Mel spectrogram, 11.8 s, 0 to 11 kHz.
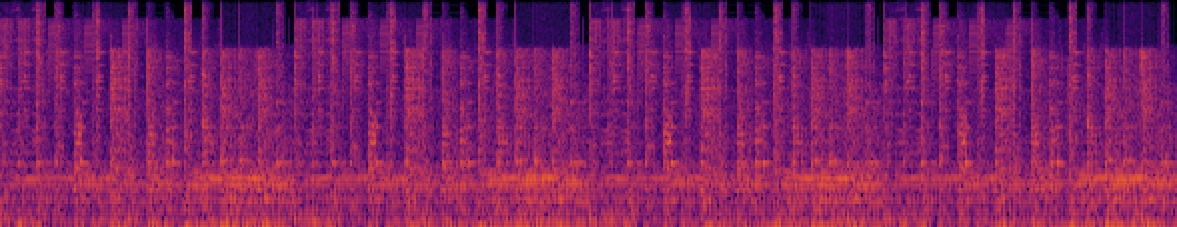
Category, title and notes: Instrument samples > Percussion
This 163bpm Drum Loop is good for composing Industrial/Electronic/Ambient songs or using as soundtrack to a sci-fi/suspense/horror indie game or short film.
Underground, Industrial, Weird, Dark, Loop, Ambient, Packs, Loopable, Soundtrack, Drum, Alien, Samples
